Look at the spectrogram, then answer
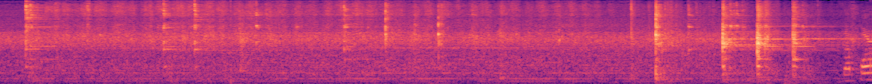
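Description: A utensil stirs a mixture of eggs, sugar and cornstarch for maja blanca, making soft repeated scraping and light clinks against the pot over a low background hiss, growing sharper toward the end, with no talking.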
